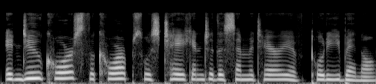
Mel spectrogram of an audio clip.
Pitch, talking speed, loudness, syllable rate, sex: 225 Hz, 190 wpm, -16 LUFS, 5.7 syllables/s, female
